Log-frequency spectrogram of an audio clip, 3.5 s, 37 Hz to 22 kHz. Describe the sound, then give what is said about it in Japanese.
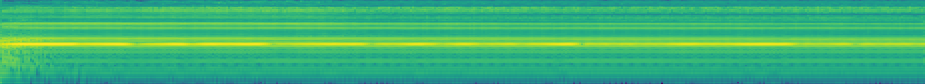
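A steady synthesized tone, an isolated upper harmonic (around the ninth or above) of a speaker's voice, roughly the note G, holds one unchanging pitch for a few seconds, clear and fairly loud, with a faint buzzy layer of softer overtones beneath it and no voices. “で僕の声は第何倍音だえー、っと第9倍音以降くらいがちょっと強く出てるのでそこら辺の音聞いてみましょう。”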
